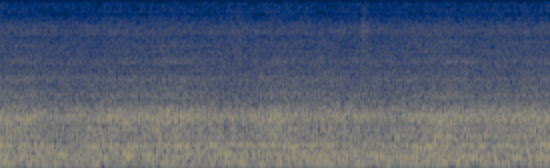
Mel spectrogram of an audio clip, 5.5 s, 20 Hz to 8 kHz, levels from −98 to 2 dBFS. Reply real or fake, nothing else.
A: fake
